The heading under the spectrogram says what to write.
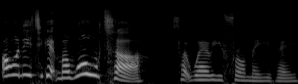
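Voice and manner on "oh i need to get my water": put-on very high, very loud Essex accent, t dropped. A parent quotes their daughter, imitating Evie's Essex accent. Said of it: "You've never been to Essex. Why do you sound like that?".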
